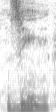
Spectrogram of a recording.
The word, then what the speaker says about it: Zin: It in Hebrew would be pronounced Zin, which is between Elim and Sinai on the 15th day of the second month after they had come out of Egypt.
